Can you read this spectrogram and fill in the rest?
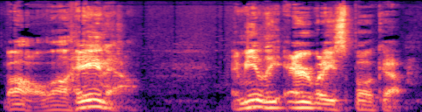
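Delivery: usual speaking voice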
